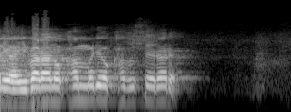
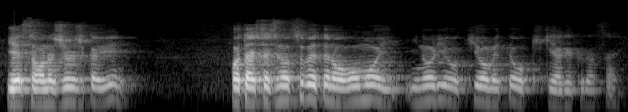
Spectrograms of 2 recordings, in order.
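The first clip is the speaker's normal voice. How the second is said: prayer; 4 semitones lower than usual. Acted. Pastor praying for churches before congregation, reverent. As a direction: pray steadily for the church and the world.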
